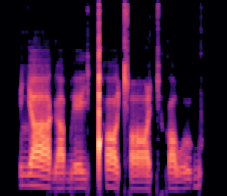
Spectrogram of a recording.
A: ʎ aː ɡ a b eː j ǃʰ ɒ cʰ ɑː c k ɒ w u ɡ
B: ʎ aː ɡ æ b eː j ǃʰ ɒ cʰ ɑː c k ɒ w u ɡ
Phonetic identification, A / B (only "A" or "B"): A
